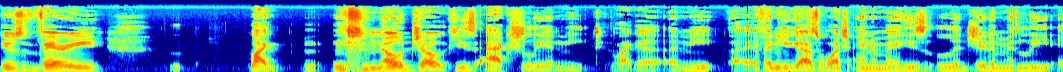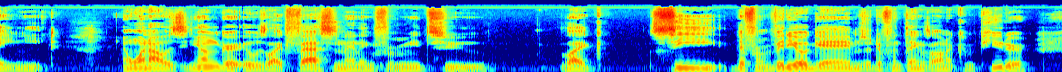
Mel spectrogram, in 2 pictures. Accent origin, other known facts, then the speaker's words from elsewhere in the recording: St. Thomas, U.S. Virgin Islands; So they're both from Dominica, and then I'm from St. Thomas specifically in the Virgin Islands.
